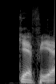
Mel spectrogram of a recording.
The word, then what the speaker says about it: Giphy: For our second story, UK regulators are demanding Facebook parent company Meta to sell Giphy, and we are saying Giphy, and that is the correct way to pronounce it.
